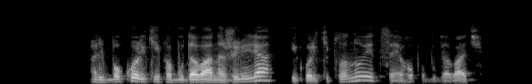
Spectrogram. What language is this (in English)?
Belarusian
